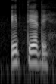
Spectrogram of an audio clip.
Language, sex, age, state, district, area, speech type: Assamese, female, 45-60, Assam, Dhemaji, rural, spontaneous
